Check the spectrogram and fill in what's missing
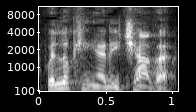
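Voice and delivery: ordinary delivery

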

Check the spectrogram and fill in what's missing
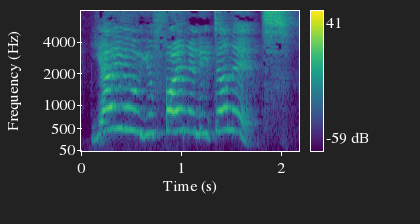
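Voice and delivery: loud, high excited cheer; cheering shout. Acted. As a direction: shout it out in celebration.

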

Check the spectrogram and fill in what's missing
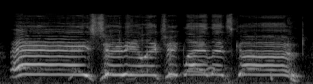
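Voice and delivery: very high, loud whooping greeting; high-pitched excited holler; hyped shout-out. Real, not acted. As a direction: whoop a supporter's name in celebration. Greets a supporter on stream.

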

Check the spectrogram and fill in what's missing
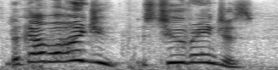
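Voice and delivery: high, loud warning yell; alarm shout. Real, not acted. Warning of enemies behind.

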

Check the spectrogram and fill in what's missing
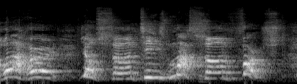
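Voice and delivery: high heated shout; mother shouting back in a playground quarrel; arguing mother. Acted. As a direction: fire back at the other mom.

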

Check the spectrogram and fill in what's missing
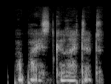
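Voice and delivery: ordinary delivery

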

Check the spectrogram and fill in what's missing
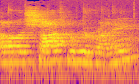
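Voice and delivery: ordinary delivery

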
